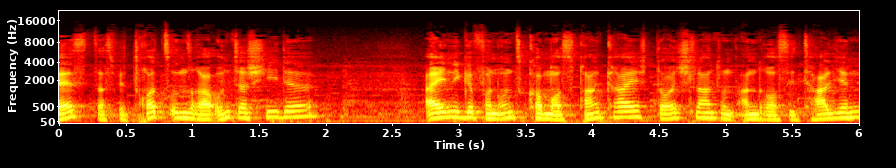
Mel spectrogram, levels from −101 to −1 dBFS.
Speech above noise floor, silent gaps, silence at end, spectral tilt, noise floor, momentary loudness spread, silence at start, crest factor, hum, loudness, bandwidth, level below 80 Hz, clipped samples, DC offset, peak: 22 dB; none; 0 s; -6 dB/octave; -43 dBFS; 7 LU; 0 s; 20 dB; none; -21 LUFS; 11.5 kHz; -50 dBFS; under 0.1%; under 0.1%; -2 dBFS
